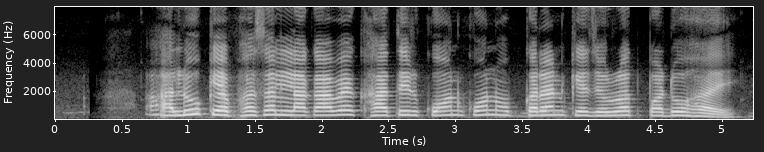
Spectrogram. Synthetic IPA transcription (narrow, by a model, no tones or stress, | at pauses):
aːlukepʰəsəlːəɡaʋekʰaːt̪ɪɾkoːnkoːnʊp̚kəɾənked͡ʒəɾuːɾət̪pəɽʱoɦəj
